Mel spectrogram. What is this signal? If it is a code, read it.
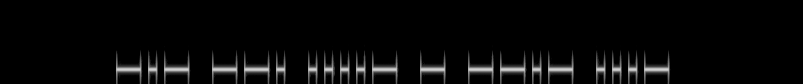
Morse code, heard as a keyed tone, about 15 wpm, 700 Hz. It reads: KG4TQV
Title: USA Call Signs 15wpm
